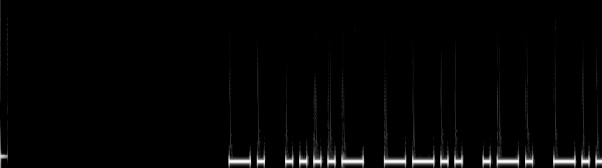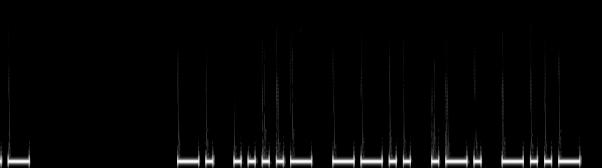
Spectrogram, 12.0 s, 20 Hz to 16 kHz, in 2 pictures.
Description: Morse code, heard as a keyed tone, about 17 wpm, 700 Hz. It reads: N4ZRX N4ZRX
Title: USA Call Signs - 5 Characters - Repeated 3x - 17wpm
